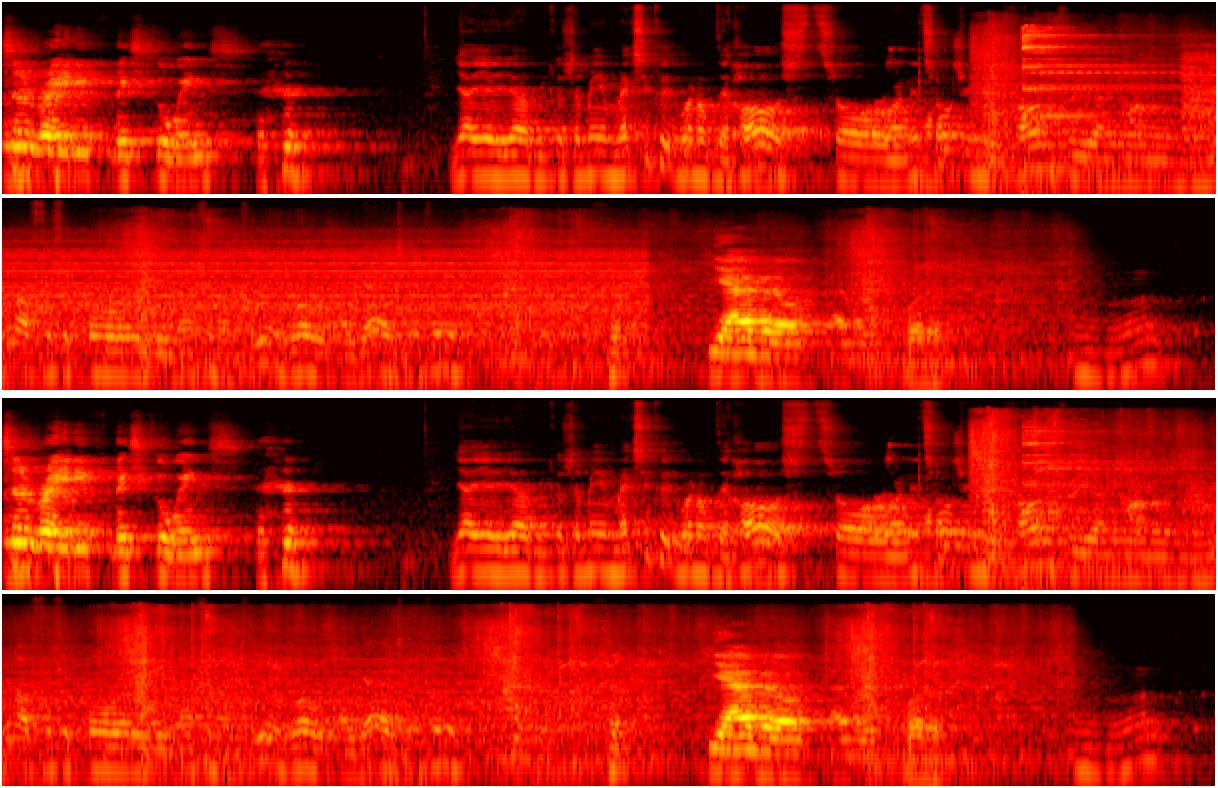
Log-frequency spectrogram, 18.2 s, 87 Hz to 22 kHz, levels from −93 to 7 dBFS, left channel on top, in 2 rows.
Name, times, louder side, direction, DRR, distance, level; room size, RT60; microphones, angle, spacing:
voice 1, 0.0-2.3 6.5-6.7 8.4-8.6 13.1-13.2 13.6-13.8 14.4-16.2, right 1 dB, 25° right, 0.4 m, -30 dB
voice 2, 3.4-12.5 17.1-17.8, equal, 10° left, 0.9 m, -40 dB
sound 1, 7.2-17.2, right 5 dB, 55° right, 1.3 m, -44 dB
sound 2, 7.6-10.1, left 6 dB, 55° left, 1.9 m, -40 dB
sound 3, 8.8-14.0, left 7 dB, 85° left, 0.5 m, -43 dB
23.5 x 8.0 x 3.7 m
head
